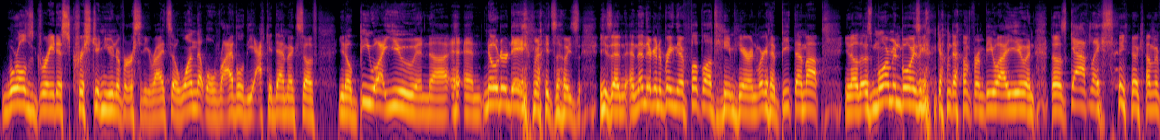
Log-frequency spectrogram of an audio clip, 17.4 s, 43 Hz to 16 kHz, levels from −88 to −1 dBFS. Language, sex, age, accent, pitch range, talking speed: English, male, 30-49, American, 120-150 Hz, 215 wpm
